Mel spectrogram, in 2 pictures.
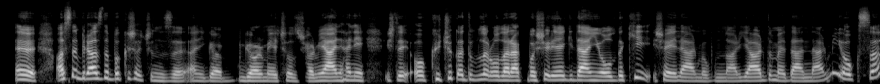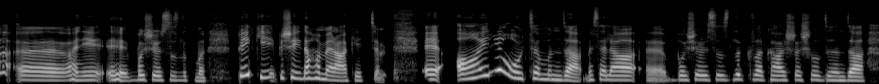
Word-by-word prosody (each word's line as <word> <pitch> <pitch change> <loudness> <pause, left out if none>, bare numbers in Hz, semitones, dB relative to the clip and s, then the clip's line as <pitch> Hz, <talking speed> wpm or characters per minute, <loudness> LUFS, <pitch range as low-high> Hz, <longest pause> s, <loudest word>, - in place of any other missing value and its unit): Evet. 220 -2 +7 0.2
Aslında 235 +5 +3
biraz 270 0 +7
da 295 - 0
bakış 265 +1 -2
açınızı, 160 -8 -4
hani, 160 -2 -5
gör 155 -3 +1 0.2
görmeye 165 -2 +2
çalışıyorum. 160 -1 -3
Yani, 175 0 +7
hani, 185 -2 0 0.2
işte, 200 +2 -1
o 205 - +3
küçük 245 +5 -2
adımlar 225 +1 0
olarak 195 -1 +5
başarıya 205 +1 +2
giden 200 -1 +6
yoldaki 190 - 0
şeyler 175 -5 +1
mi 150 -1 -8
bunlar? 160 -1 -5
Yardım 175 +4 +1
edenler 165 0 -1
mi - - -12
yoksa, 270 +6 0 0.2
eee, 195 -2 -1
hani, 200 -1 -4
ehe, 190 -4 -2
başarısızlık 195 -3 -6
mı? 155 -2 -6 0.3
Peki 400 -6 0
bir 305 - -5
şeyi 290 -3 -2
daha 280 +1 0
merak 190 -6 -1
ettim. 180 -1 -11 0.4
E, 230 - +4 0.2
aile 305 +11 +3 0.2
ortamında 230 - -1
mesela, 205 -1 0
eee, - - -7
başarısızlıkla 210 +1 -6
karşılaşıldığında 195 -3 -4
200 Hz, 155 wpm, -22 LUFS, 180-225 Hz, 0.4 s, Evet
